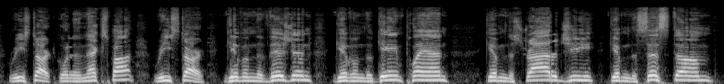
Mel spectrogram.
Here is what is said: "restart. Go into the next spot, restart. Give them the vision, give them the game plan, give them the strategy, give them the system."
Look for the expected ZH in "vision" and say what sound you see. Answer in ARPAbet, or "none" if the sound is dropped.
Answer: ZH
